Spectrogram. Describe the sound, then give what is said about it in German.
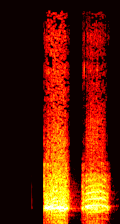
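A person imitates a seagull with two loud, harsh squawking cries in quick succession, each lasting about a quarter second with a short gap between. “Ey, das, das ist die Möwe. Das ist die, die, die Möwe, die dir das Eis aus der Hand klaut.”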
